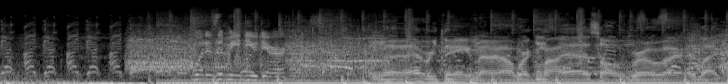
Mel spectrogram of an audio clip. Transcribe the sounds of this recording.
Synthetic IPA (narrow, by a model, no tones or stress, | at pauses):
wʌt̚ʌzɨt̚mĩndʉdɪɹ | ʌɛvɹiθɪ̃ŋmæ̃naɪlˠwɜ˞kmaɪæ | saɪlˠɡɹoʊ | laɪk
